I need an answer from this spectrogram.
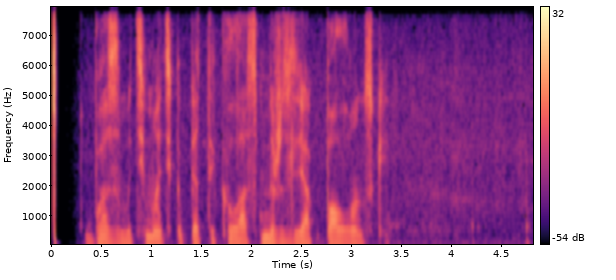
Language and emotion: Russian, angry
